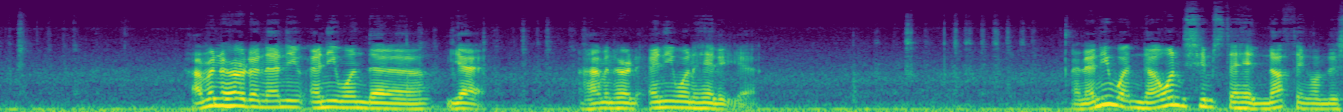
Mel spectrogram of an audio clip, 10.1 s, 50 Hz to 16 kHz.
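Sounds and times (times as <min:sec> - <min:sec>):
coin scratching lottery ticket: 0:03.2 - 0:04.5, 0:06.6 - 0:07.8.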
